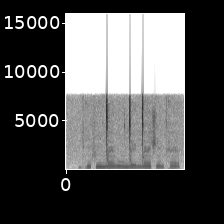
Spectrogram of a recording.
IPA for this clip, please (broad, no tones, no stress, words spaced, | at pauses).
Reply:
ɡʱĩfĩŋ͡ǀɛ̃ luŋ͡ǀe ŋ͡ǀɛ̃ʃẽ ɡʱɛ̃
